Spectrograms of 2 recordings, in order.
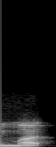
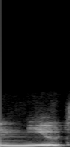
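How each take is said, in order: First: The vowel is short, rhyming with nut. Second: The vowel is long, rhyming with cute. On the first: "a lot of people also say mut" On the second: "I say mute as in like the first part of mutable"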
